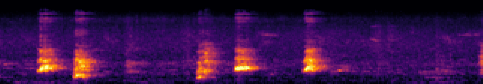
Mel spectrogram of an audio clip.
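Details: Problem dog barking logged during council noise nuisance monitoring, with a quick pair of barks, a pause, two more barks, then a single bark and a faint final one.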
